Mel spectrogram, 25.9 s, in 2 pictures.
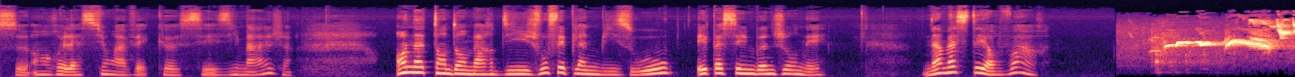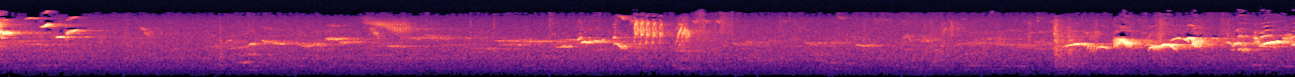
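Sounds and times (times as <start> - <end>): small songbirds chirping: 11.2 - 25.9.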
